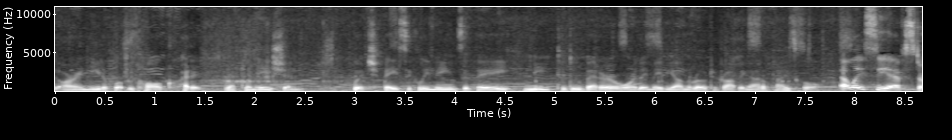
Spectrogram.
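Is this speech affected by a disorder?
No.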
